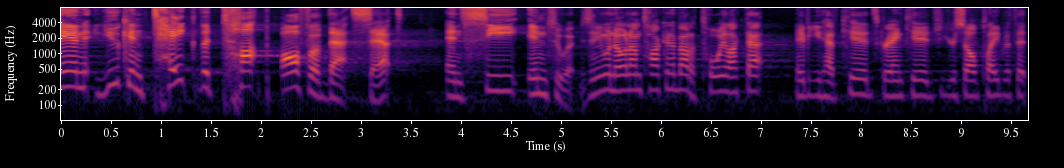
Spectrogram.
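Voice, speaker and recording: A man's high-pitched, animated voice with a Southern US accent, lively intonation and a moderate pace, in a dry, close sound with no echo. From US South, North Carolina. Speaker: pastor. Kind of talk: sermon.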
